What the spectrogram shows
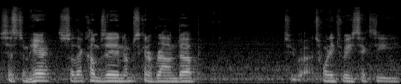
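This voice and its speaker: At a fairly quick pace, a man talks at a fairly high pitch with ordinary pitch variation against noticeable background noise. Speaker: day trading instructor. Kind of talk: sales pitch; live trading stream commentary. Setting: live stream. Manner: fast; many fillers, hesitant.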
